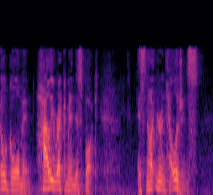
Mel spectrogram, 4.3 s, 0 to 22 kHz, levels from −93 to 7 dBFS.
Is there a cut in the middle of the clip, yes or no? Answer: yes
